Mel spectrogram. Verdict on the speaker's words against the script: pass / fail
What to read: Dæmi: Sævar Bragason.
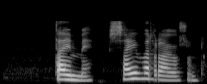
pass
